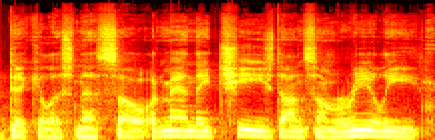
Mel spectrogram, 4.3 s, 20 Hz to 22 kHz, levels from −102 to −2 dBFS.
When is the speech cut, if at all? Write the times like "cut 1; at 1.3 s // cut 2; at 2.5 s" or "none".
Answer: cut 1; at 1.5 s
